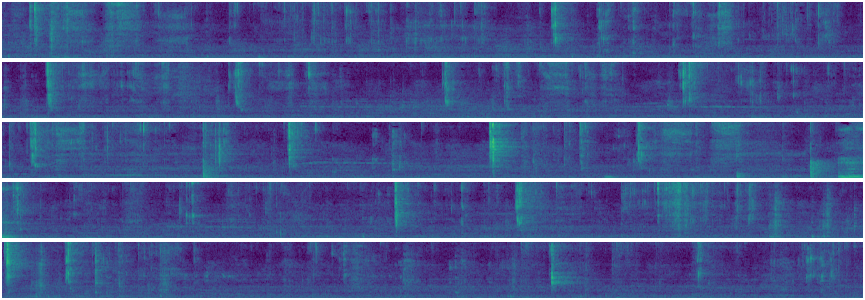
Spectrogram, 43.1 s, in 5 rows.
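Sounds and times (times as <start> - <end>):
faint chewing: 0.0 - 43.0.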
